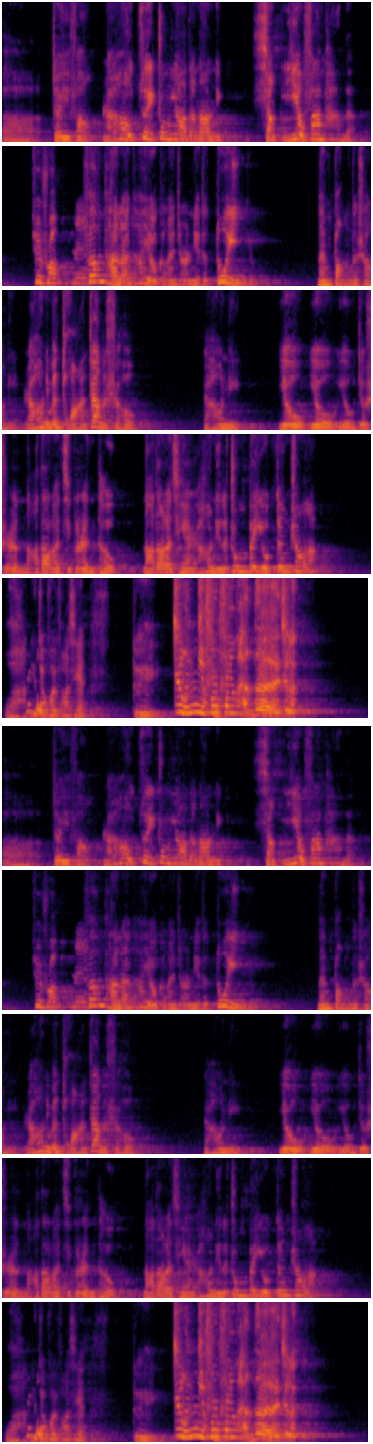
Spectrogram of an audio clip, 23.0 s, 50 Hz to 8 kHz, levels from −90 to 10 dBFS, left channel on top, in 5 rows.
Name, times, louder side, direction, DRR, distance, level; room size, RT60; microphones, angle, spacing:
voice 1, 0.0-2.8 3.2-4.4 5.0-5.3 5.7-7.8 8.6-10.9 11.7-12.2 12.7-15.3 15.6-17.8 18.5-19.5 20.1-20.5 21.1-21.3, left 3 dB, 60° left, 0.9 m, -28 dB
voice 2, 20.6-22.1, left 2 dB, 15° left, 0.8 m, -22 dB
26.5 x 26.5 x 7.4 m
head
